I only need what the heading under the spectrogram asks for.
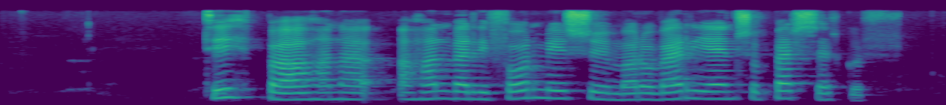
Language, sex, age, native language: Icelandic, female, 30-39, Icelandic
